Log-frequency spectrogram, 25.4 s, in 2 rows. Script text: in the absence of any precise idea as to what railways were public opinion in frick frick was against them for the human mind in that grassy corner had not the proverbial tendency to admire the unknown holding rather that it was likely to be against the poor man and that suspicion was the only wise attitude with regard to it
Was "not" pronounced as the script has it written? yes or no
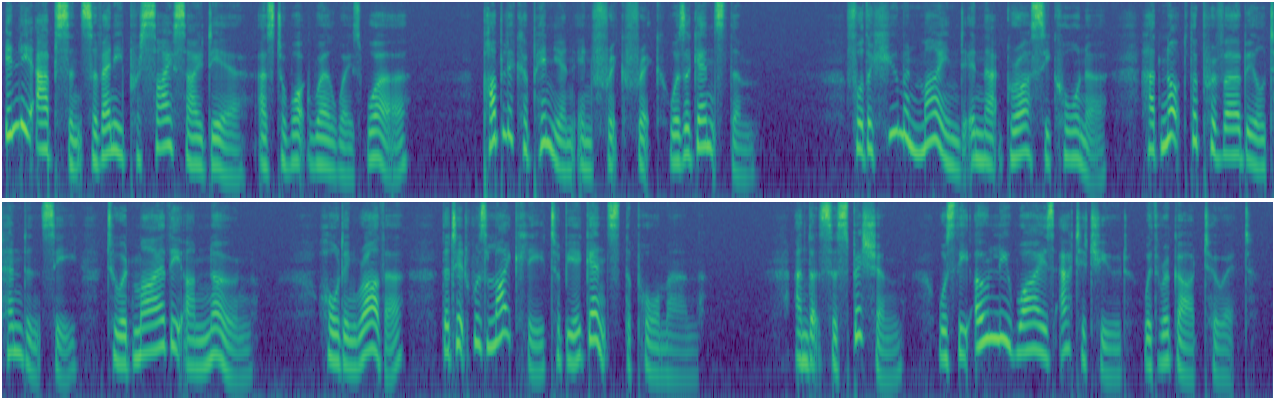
yes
